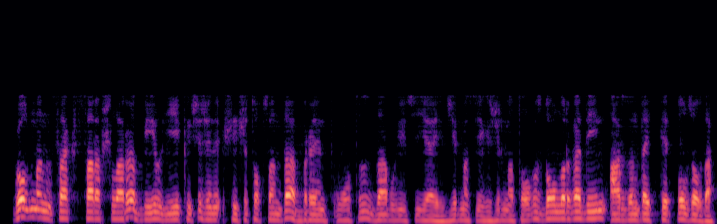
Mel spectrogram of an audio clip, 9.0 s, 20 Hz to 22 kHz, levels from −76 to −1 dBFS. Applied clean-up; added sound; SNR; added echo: neural mask model DeepFilterNet 3.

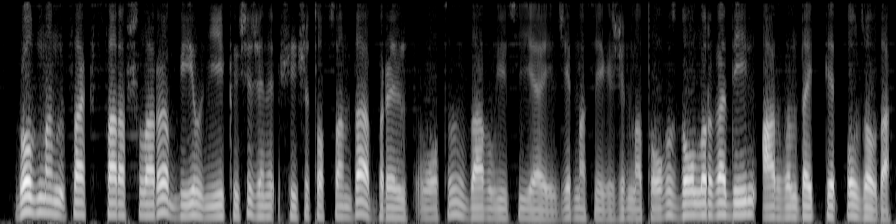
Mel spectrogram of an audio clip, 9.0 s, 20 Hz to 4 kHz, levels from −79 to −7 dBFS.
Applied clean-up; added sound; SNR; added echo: neural separator model SepFormer WHAMR!.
